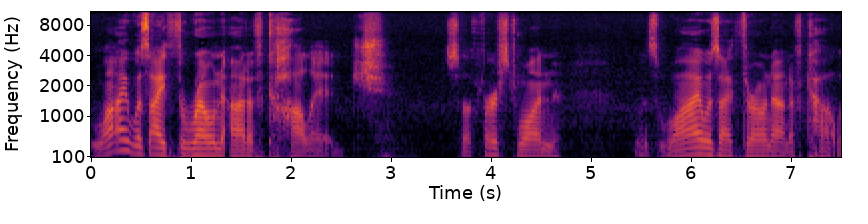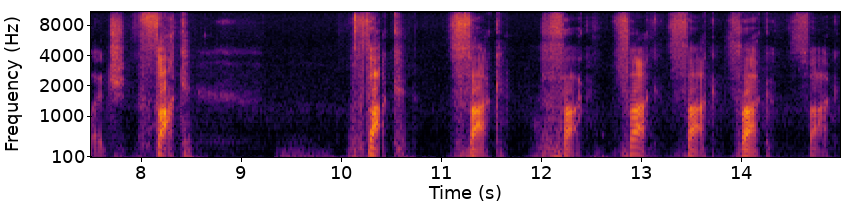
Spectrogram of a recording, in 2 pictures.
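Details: Adult male with Tourette syndrome whose primary tics are a head-jerking movement, a small sound and repeated swear words; repeated censored swear-word vocal tics while reading game cards; vocal tics with coprolalia.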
